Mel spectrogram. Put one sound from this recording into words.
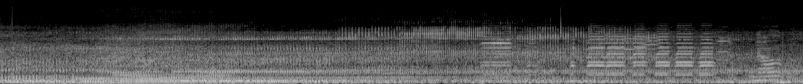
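Motorcycles ride past with engines humming.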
